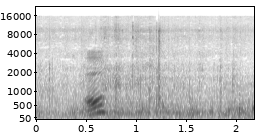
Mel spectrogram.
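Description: Steady rolling noise of a bicycle riding down a track at speed, tyres on the surface and wind on the microphone, with a faint click a little past the middle.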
